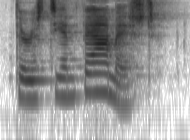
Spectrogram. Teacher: we can eliminate that D in the word and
